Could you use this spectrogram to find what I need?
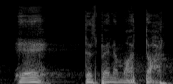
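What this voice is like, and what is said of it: Scottish accent. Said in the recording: “Did you have to do Taggart's in the Scottish accent? ... Can you say murder? ... Not bad.”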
